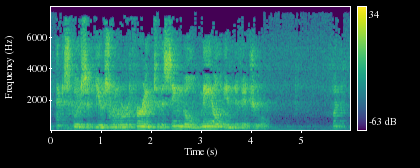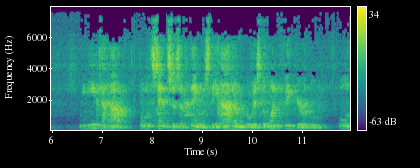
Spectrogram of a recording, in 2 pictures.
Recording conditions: poor sound quality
